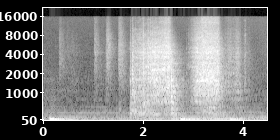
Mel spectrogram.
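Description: A low thump, then two rasping scraping strokes about a second each, like something hard being rubbed or dragged across a rough surface.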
